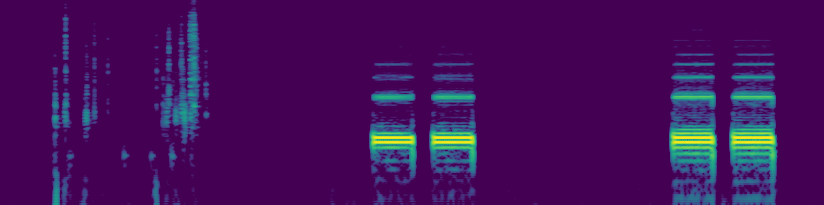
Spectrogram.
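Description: A telephone rings in two loud double rings, four bursts of steady tone in two pairs separated by a pause. A brief patter of clicking keys comes before the rings.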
